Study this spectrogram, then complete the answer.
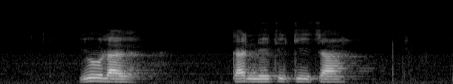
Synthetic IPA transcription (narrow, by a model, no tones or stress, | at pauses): jula | kʼanekʼikʼiːt͡ʃʼa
